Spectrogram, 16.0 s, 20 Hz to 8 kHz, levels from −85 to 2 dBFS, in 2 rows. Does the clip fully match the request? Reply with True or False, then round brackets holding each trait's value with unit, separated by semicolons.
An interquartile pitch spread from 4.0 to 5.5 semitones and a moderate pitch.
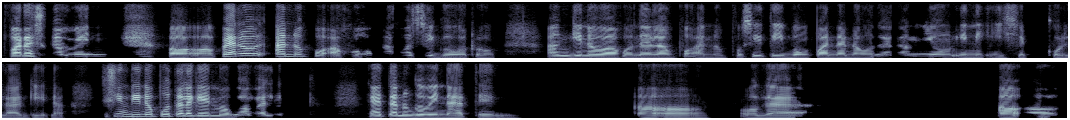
True (4.3 semitones; 165 Hz)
